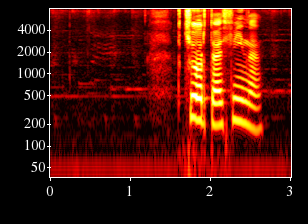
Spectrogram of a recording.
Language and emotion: Russian, angry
